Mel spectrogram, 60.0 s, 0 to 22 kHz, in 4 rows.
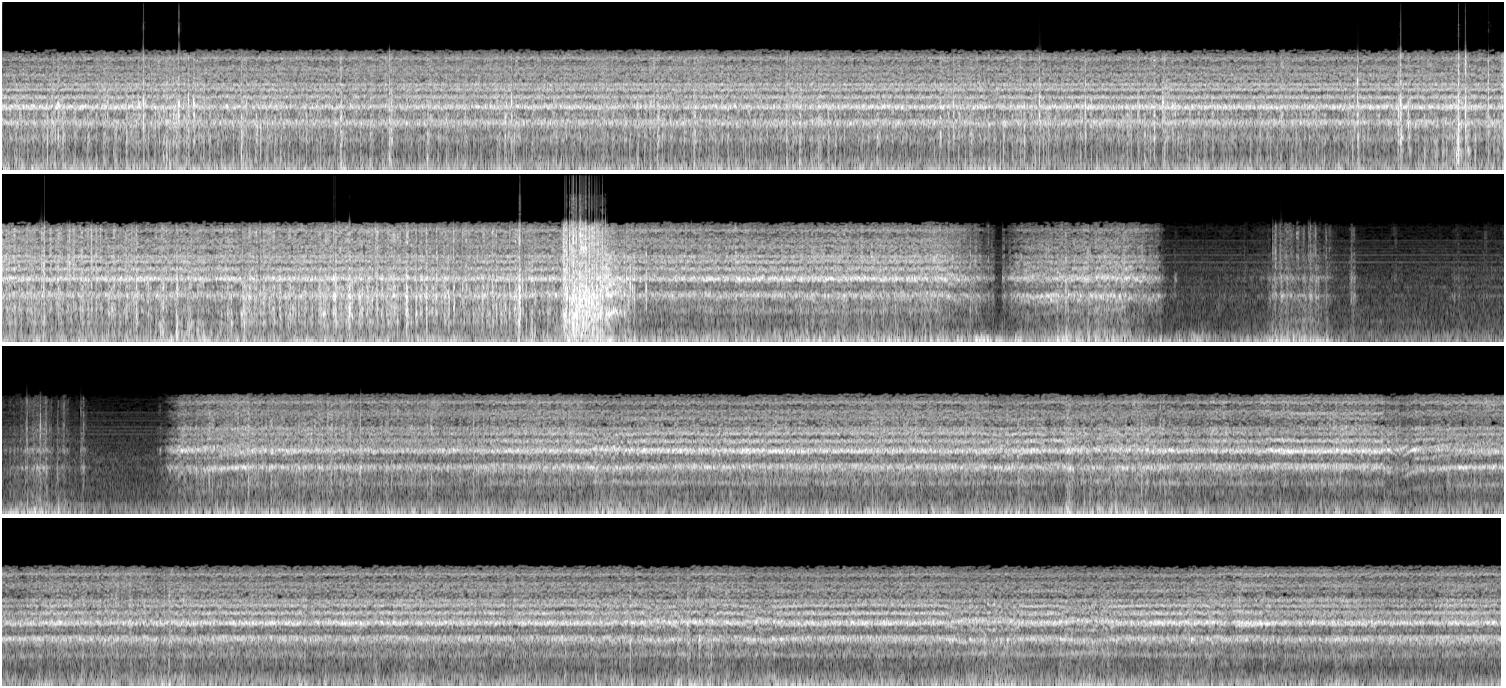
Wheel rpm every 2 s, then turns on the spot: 160, 160, 160, 160, 160, 160, 160, 160, 160, 160, 160, 160, 110, 40, 10, 20, 150, 160, 160, 160, 160, 160, 150, 160, 160, 160, 160, 160, 160, 160.
26-28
